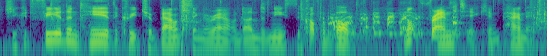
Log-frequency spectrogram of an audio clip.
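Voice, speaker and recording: A man narrating a scripted fantasy audio drama in a measured, expressive storybook style. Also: medium pitch, very noisy. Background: music.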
